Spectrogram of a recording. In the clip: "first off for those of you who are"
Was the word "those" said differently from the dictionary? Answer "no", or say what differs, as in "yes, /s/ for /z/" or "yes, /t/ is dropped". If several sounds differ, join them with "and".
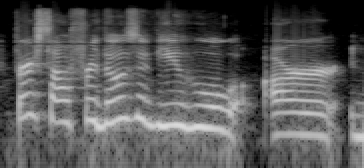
no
